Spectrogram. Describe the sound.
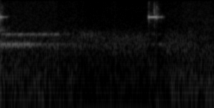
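A phone beeping during a call: one short, bright electronic beep sounds over a faint line hiss, after a quieter tone that fades out early on.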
